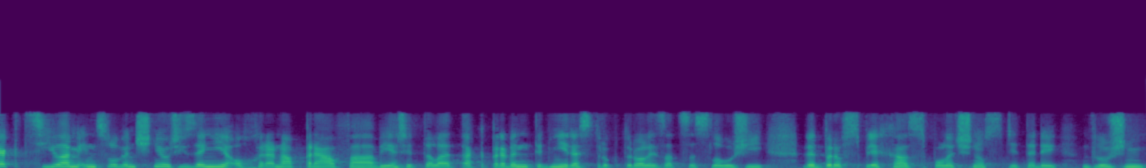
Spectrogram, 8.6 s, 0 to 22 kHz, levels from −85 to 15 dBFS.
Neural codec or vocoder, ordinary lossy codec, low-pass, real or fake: codec, 16 kHz, about 1 kbps, DyCAST, with the encoder's durations; MP3, 48 kbps; 7.2 kHz; fake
